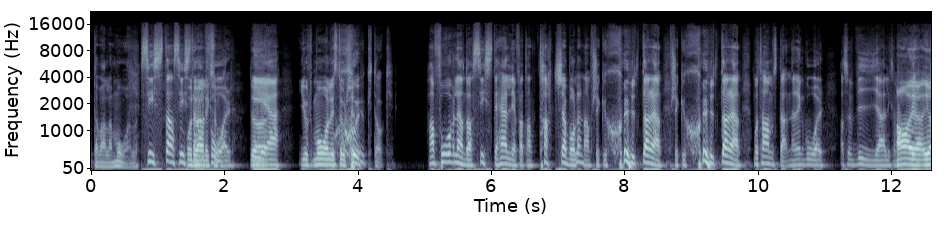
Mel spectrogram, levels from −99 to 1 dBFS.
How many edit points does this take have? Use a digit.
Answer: 1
